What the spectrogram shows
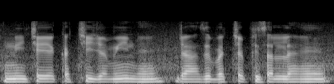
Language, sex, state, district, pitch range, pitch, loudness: Hindi, male, Uttar Pradesh, Lucknow, 125-130 Hz, 125 Hz, -15 LUFS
